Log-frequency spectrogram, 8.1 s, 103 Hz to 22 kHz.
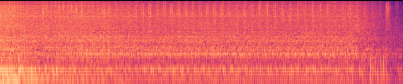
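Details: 2012 Subaru WRX settling from a rev to idle with a fast light ticking, about three per second, over the hum; owner unsure whether it is a spun rod bearing or just valve chatter.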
